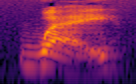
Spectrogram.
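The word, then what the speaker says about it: OUAI: I noticed that Jen Atkin, who is a celebrity hairstylist has released her new hair care range, which is spelt O-U-A-I, but apparently you pronounce it: 'way'.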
